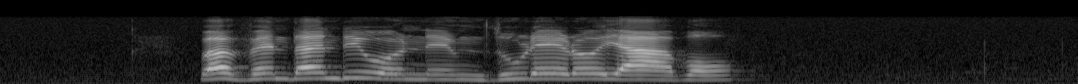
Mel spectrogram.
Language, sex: Venda, female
